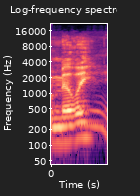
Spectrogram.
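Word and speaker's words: Milley: i'm going well one of the was it millie is it pronounced millie general milly yeah is that who the rhymes would silly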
